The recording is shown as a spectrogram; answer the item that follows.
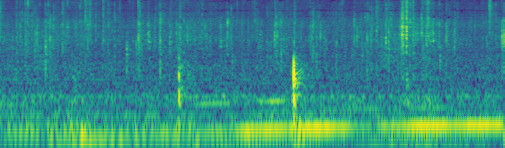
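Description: Vegan beef pieces tossed into fried rice sizzling in a hot pan, a steady close crackle and hiss with a few sharper clinks and stirring scrapes, no voices.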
